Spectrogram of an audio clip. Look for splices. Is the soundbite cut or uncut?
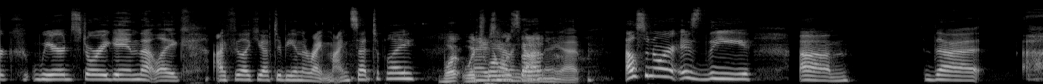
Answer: uncut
